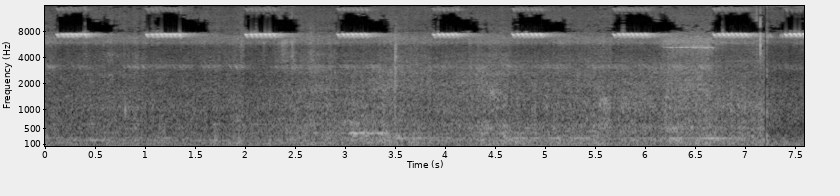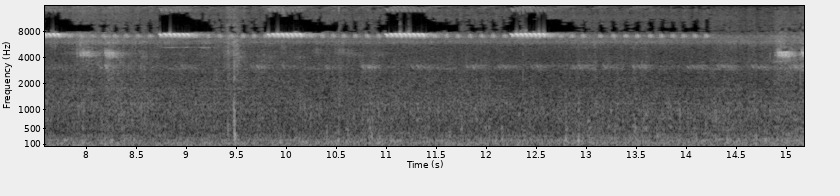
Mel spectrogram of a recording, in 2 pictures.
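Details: Night crickets giving high-pitched trilled chirps in a steady pulse, about one every half second to second, with a low continuous rumble underneath and a brief faint whine partway through.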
